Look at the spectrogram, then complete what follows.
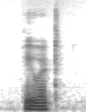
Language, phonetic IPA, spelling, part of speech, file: Polish, [ˈpɨwɛk], pyłek, noun, LL-Q809 (pol)-pyłek.wav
